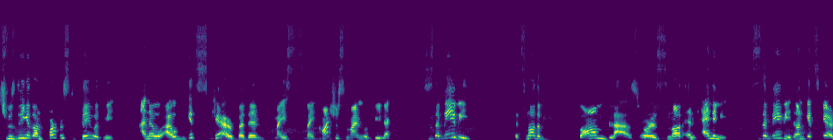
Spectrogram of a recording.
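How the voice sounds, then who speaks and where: Projecting a raised voice with a bright, sharp tone, a woman speaks at a moderate pace and high pitch, with very wide pitch swings and big swings in loudness. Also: dry, close sound with no echo. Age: 30s. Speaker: health coach. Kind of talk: interview.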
